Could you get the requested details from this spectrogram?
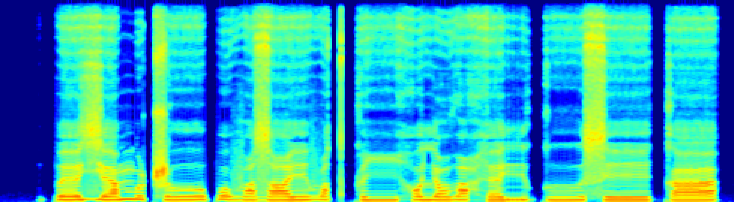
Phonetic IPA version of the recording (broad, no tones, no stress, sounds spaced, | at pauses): p ɛ zʲ a m o ʈ͡ʂ ɤː p ɔ v e zˤ eː v o tˤ k iː h ɔ lʲ u ðˤ i h ɛ rʲ u k ɯː s eː k a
